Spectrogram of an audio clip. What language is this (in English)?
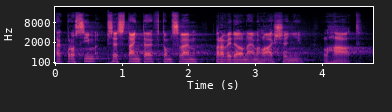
Czech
